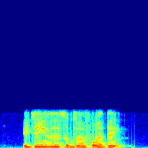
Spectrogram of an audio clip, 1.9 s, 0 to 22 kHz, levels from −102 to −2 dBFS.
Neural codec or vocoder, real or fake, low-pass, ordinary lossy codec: none; real; 5.4 kHz; Opus, 32 kbps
